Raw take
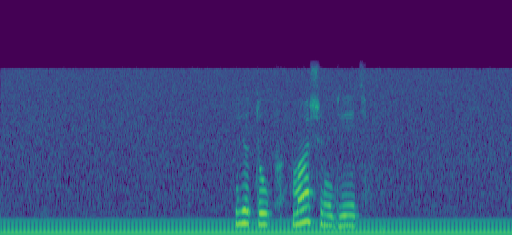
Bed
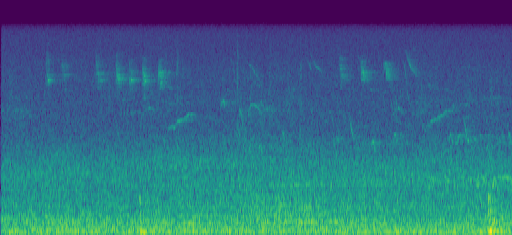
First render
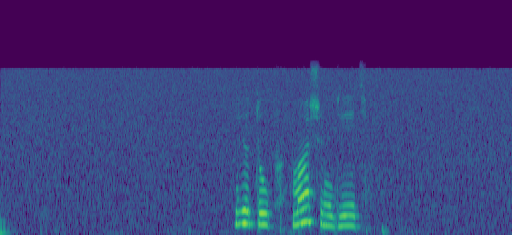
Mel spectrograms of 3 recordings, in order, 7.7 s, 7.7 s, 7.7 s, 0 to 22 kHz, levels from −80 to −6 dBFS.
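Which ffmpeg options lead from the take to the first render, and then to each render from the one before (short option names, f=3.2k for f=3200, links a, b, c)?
-af "bandreject=f=50:t=h:w=6,bandreject=f=100:t=h:w=6,bandreject=f=150:t=h:w=6,bandreject=f=200:t=h:w=6,bandreject=f=250:t=h:w=6"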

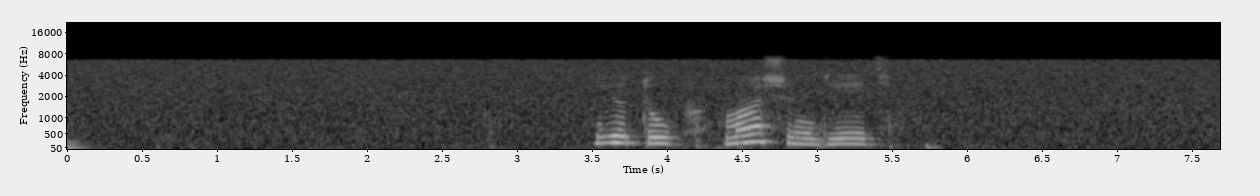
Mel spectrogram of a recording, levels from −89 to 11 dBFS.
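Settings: -af "afftdn=nr=6:nf=-45"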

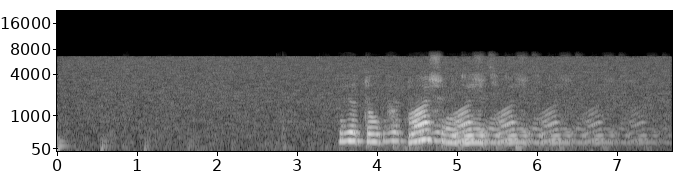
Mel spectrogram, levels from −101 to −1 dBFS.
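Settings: -filter_complex "[0:a]asplit=2[a][b];[b]adelay=30,volume=-5dB[c];[a][c]amix=inputs=2:normalize=0,aecho=1:1:542|1084|1626|2168|2710|3252|3794:0.398|0.235|0.139|0.0818|0.0482|0.0285|0.0168"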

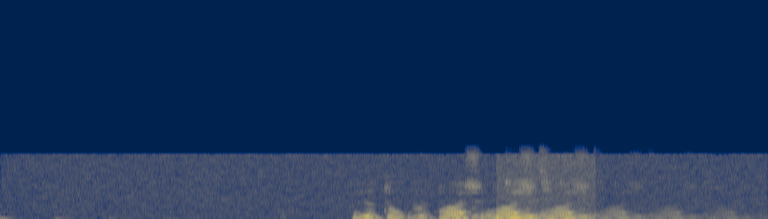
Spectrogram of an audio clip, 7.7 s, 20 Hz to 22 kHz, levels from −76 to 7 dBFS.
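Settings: -filter_complex "[0:a]asplit=3[a][b][c];[a]atrim=end=4.962[d];[b]atrim=start=4.958:end=5.952,asetpts=PTS-STARTPTS,volume=7.5dB[e];[c]atrim=start=5.948[f];[d][e]acrossfade=d=0.004:c1=hsin:c2=hsin[g];[g][f]acrossfade=d=0.004:c1=hsin:c2=hsin"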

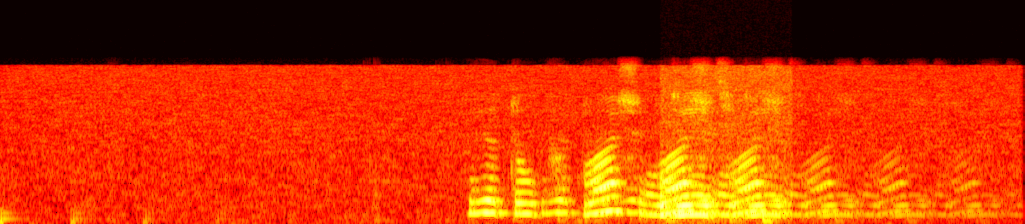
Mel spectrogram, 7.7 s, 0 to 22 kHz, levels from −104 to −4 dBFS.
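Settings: -af "volume=3dB,alimiter=limit=-2dB:level=0:latency=1"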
